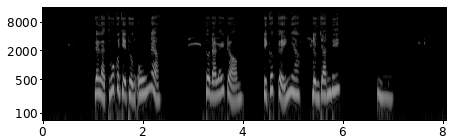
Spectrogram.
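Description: A young woman speaks quietly and seriously close by.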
